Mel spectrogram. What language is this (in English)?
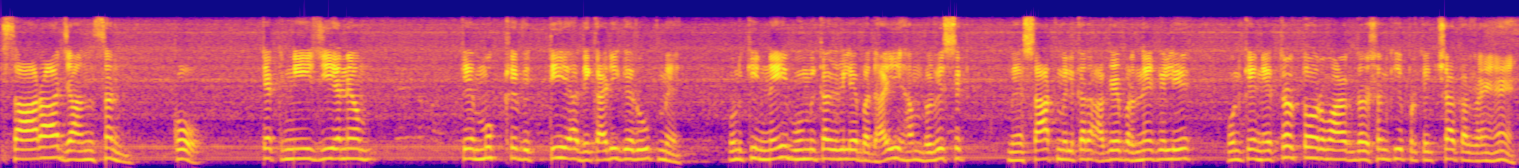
Hindi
